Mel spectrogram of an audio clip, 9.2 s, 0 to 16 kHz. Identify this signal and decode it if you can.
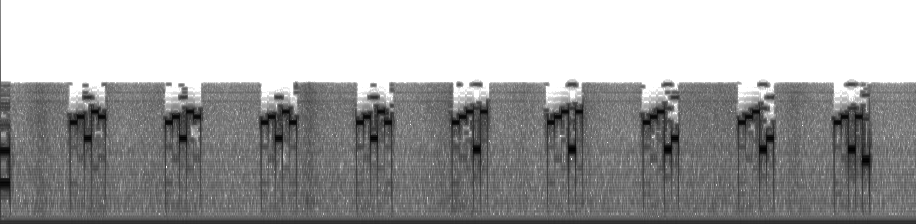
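Five-tone selective call (ZVEI), heard as quick runs of five tones, tones of about 70 ms. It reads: 89509 89509 89508 89508 89030 89030 89035 89035 89391
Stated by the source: ZVEI five-tone selective call received with an SDR.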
